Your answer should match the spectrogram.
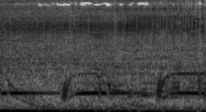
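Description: Loud electronic bass music over a festival sound system: a heavy, steady sub-bass under a synth lead that swoops up into held notes.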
